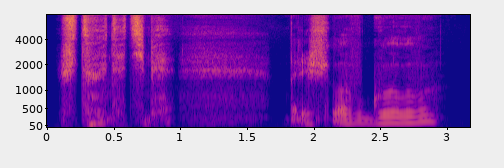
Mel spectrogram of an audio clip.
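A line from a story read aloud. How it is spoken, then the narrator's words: Unnatural, strained laugh. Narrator (Russian): Рассмеялась она и сама испугалась своего неестественного голоса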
